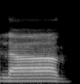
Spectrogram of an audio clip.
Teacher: জীভের আগার কিনারা এবং সামনের উপরের দুই পাশের দাঁতের গোড়ার সাথে লাগিয়ে উচ্চারিত হয় লাম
